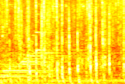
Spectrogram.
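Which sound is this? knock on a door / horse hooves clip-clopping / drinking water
horse hooves clip-clopping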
